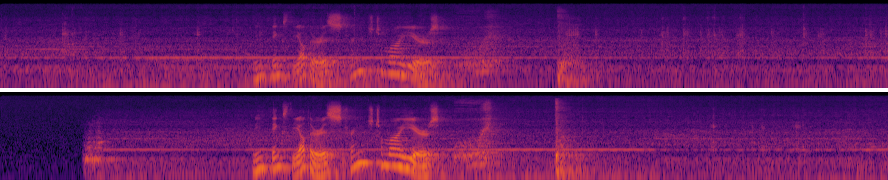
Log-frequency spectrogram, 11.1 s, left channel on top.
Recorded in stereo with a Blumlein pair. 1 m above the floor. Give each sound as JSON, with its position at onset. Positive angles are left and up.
{"t": 3.2, "sound": "a man speaking", "azimuth_deg": -70, "distance_m": 1.0}
{"t": 5.7, "sound": "throat clearing", "azimuth_deg": -45, "distance_m": 1.9}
